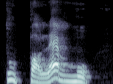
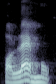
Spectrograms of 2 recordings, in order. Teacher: Tu polemo, da guerra, tu polemo, ele estava na antepenúltima, porque a última era breve no nominativo e no acusativo. No genitivo, a última passa a ser longa, e então ela passa a ser paroxítona.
